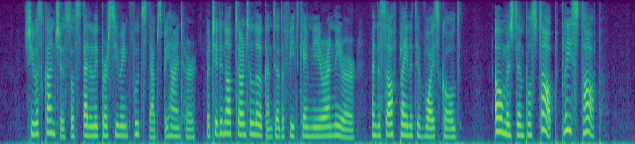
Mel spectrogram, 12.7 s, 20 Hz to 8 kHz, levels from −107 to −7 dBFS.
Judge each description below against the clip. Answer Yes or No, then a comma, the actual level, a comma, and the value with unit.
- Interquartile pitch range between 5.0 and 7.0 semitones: No, average, 3.5 semitones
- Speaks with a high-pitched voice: Yes, high, 200 Hz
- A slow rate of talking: No, average, 165 wpm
